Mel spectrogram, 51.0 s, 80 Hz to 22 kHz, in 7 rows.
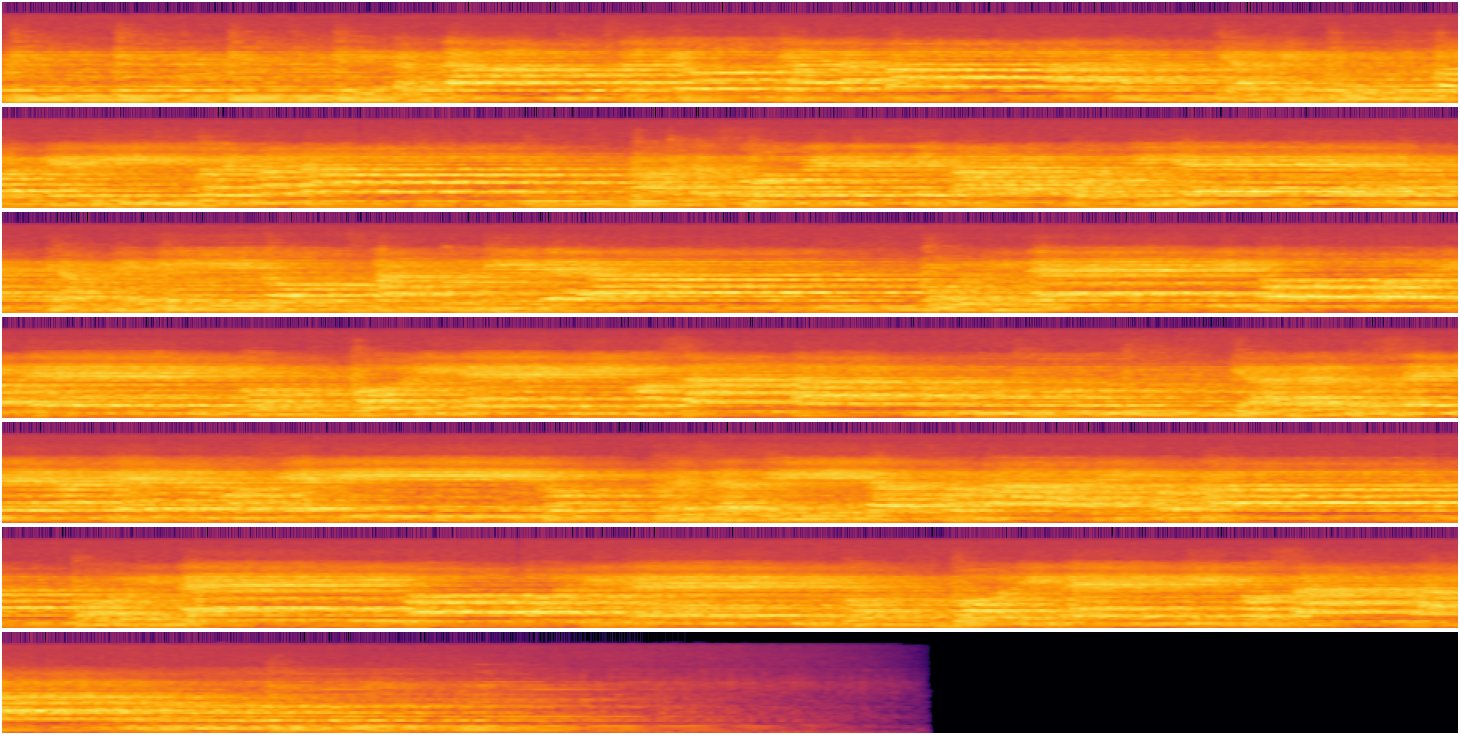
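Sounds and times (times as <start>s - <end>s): girls choir singing a hymn: 0.0s - 47.0s.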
